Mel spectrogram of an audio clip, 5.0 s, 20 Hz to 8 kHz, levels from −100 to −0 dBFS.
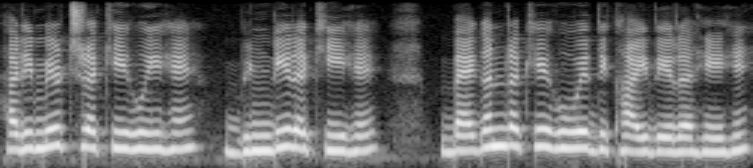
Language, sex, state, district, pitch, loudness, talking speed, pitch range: Hindi, female, Uttar Pradesh, Muzaffarnagar, 250 Hz, -13 LUFS, 180 wpm, 230-275 Hz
